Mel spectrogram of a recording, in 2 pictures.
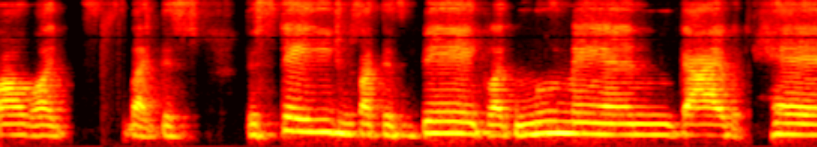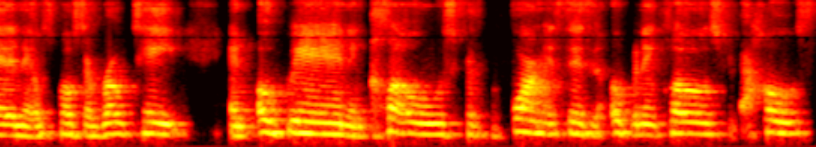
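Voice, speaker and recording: At a moderate pace, a woman speaks with a medium pitch and a somewhat breathy voice. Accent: American. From Brooklyn, New York, later Florida. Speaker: music industry event producer. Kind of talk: casual chat.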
